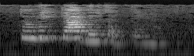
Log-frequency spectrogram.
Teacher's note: इस वाक्य में क्या पे बल पड़ा है। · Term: बलाघात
